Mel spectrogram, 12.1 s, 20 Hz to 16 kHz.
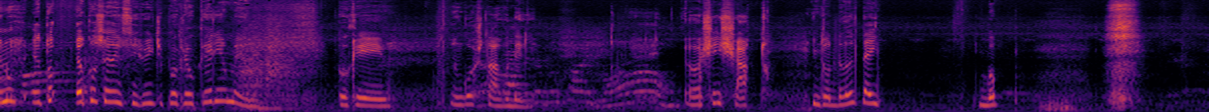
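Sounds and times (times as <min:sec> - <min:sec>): soft low breath: 0:10.3 - 0:11.6
sharp hissing burst of air: 0:10.4 - 0:11.5.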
